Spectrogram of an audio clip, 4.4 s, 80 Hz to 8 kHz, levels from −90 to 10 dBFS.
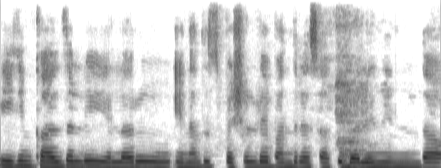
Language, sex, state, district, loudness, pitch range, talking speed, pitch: Kannada, female, Karnataka, Bellary, -19 LUFS, 200-215 Hz, 135 wpm, 205 Hz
